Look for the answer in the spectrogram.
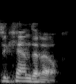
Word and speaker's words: DeCandido: By the way, it's pronounced DeCandido.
